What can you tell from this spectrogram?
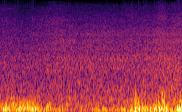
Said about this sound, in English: there's some more water exploding out of it.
